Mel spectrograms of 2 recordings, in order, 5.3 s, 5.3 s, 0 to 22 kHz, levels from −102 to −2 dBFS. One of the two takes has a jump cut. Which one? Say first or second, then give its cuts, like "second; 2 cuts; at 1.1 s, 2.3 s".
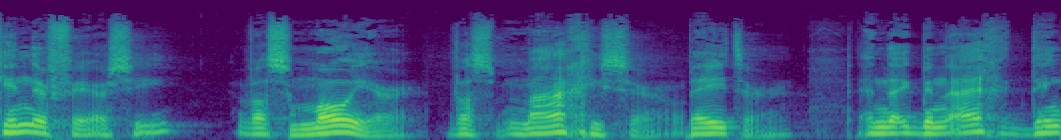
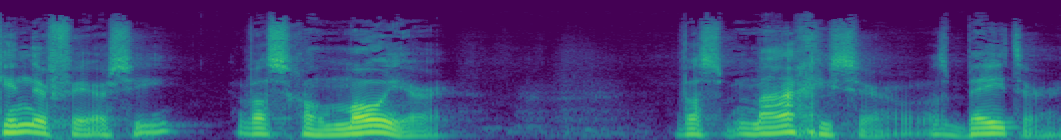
first; 4 cuts; at 1.5 s, 2.1 s, 3.4 s, 4.0 s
